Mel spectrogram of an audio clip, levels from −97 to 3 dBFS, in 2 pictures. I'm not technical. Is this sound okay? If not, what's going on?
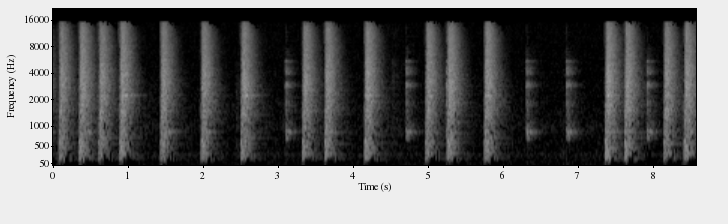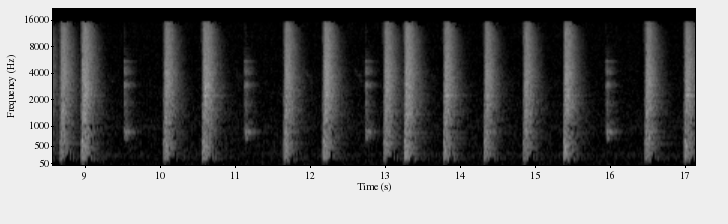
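Yes, it sounds fine; nothing is going wrong here.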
